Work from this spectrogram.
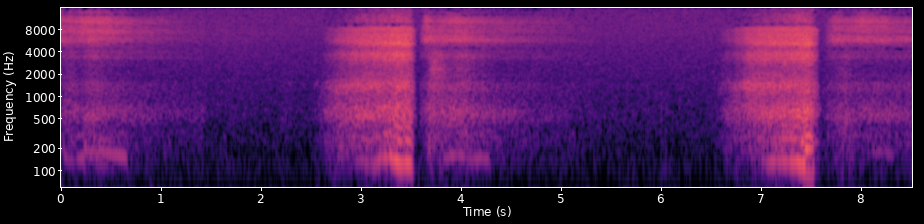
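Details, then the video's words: Dog snoring in its sleep: two long, swelling inhaled snores roughly four seconds apart, each ending abruptly with a rough, low rattle, followed by softer, breathy exhales. "Sleeping Dog Sounds"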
